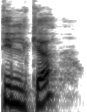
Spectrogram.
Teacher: Et la différence, en fait, entre les deux sons, c'est que vraiment, pour prononcer tilka, donc on sort pas beaucoup d'air, et c'est vraiment l'extrémité de la langue qui joue un rôle crucial.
